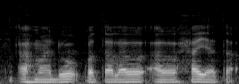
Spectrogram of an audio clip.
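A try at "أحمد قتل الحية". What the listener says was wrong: Nah, qatalal hayata. Kan udah alnya udah dibaca ya. Ahmadu qatalal hayata. Ahmadu qatalal hayata.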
